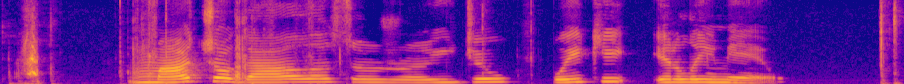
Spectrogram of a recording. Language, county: Lithuanian, Vilnius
